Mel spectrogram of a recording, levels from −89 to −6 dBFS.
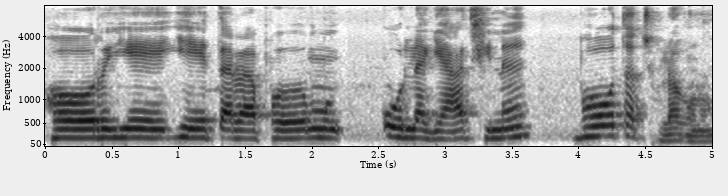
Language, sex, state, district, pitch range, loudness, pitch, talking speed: Garhwali, female, Uttarakhand, Tehri Garhwal, 175-200 Hz, -19 LUFS, 185 Hz, 120 wpm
